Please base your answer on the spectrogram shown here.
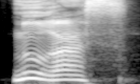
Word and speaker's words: Moeras: Okay, well that's gonna be it for Moeras. Oh, morass! Is this Dutch for morass? Cause it's a... Well, it's a swamp, right? Let's see. English to Dutch. Morass. Moeras. Moeras.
